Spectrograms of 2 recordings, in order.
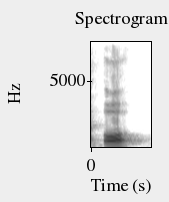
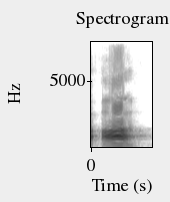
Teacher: अ में समय कम लगा, आ में थोड़ा ज्यादा लगा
